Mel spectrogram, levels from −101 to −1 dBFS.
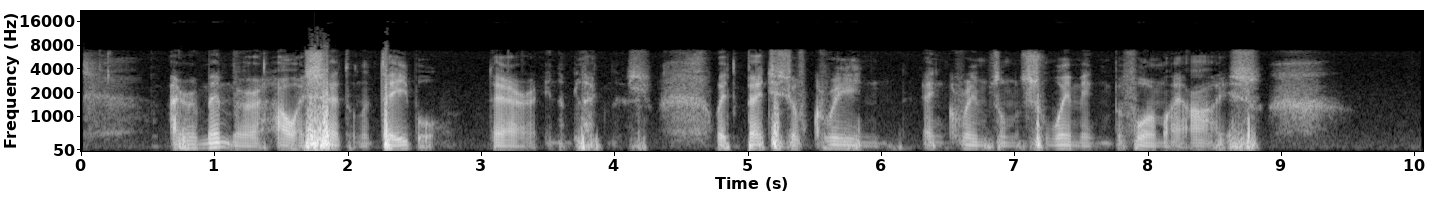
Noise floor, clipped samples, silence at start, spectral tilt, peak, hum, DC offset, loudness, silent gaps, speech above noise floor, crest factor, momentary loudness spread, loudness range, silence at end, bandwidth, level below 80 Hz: -64 dBFS; under 0.1%; 0.05 s; -6.5 dB/octave; 0 dBFS; none; under 0.1%; -20 LUFS; none; 44 dB; 20 dB; 20 LU; 9 LU; 0.75 s; 8 kHz; -48 dBFS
